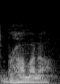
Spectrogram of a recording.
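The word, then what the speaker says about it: ब्राह्मण: It's not brahman. It's brahmana.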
